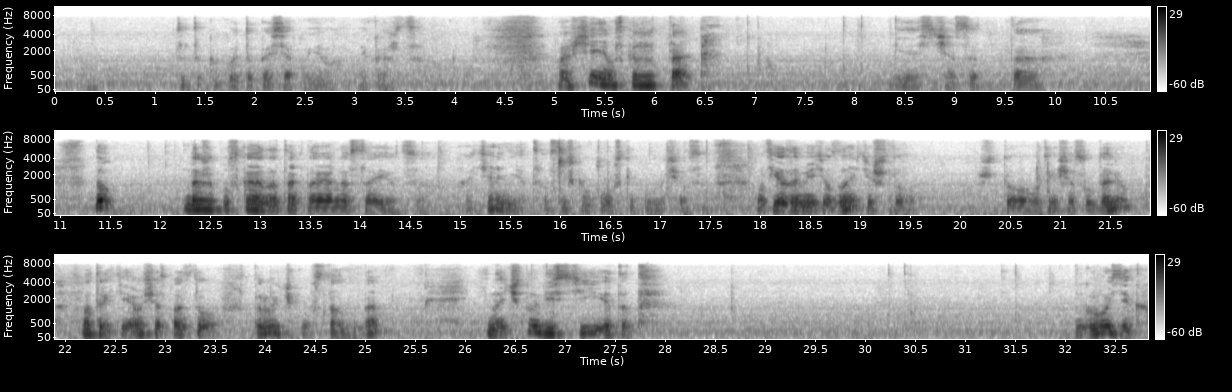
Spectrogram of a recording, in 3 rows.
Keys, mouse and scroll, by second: 5.3-7.9 middle drag, 7.9 click, 11.9 click, 12.7-15.7 middle drag, 17.5 click, 20.8 Delete, 24.1 KP_3, 26.6-29.7 drag.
